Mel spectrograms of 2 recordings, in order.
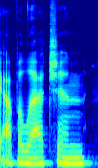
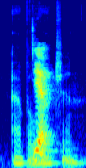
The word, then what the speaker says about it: Appalachian: Yeah, so let's hear some about how you see what it means to be Appalachian. Am I saying it right? Appalachian. Yeah, okay. You are.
